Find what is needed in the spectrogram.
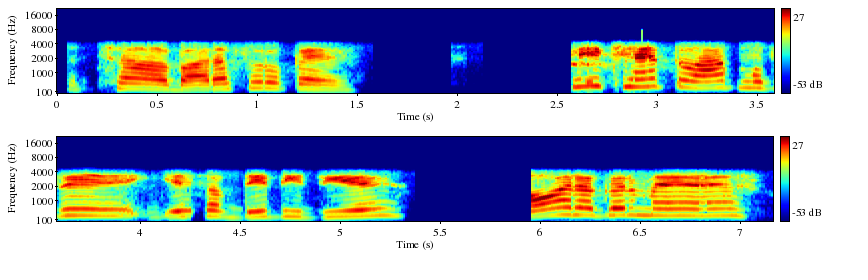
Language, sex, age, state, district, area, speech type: Hindi, female, 30-45, Rajasthan, Jaipur, urban, conversation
